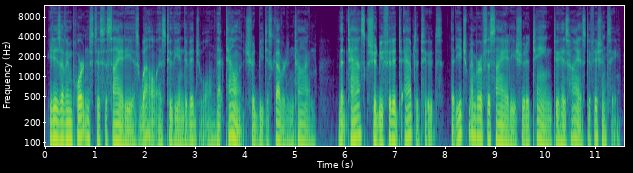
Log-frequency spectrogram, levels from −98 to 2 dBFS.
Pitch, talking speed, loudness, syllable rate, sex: 90 Hz, 190 wpm, -20 LUFS, 5.7 syllables/s, male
